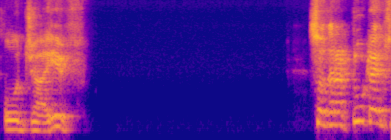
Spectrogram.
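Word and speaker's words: ogive: So it is O G I V pronounced as OJif.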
